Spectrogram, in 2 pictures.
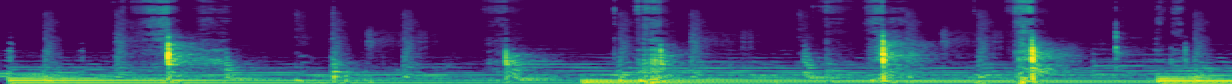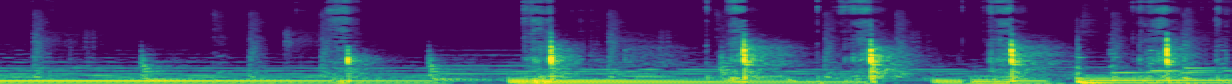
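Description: Chef's knife chopping a red onion on a bamboo cutting board: uneven knocks of the blade through the onion onto the wood, about a dozen sharp loud ones among lighter cuts.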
